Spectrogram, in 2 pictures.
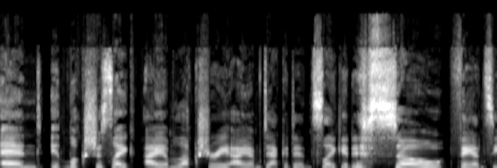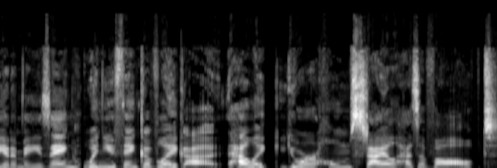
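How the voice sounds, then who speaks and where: A woman with an American accent speaks in a normal speaking voice, fairly low in pitch with fairly even intonation, at a moderate pace with hardly any pauses. The recording is very clean with a silent background, and the sound is dry and close with no echo. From New York, Staten Island. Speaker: podcast co-host. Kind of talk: casual chat.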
